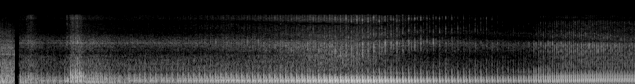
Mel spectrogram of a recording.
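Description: A 2005 Harley-Davidson Sportster 1200 Custom's air-cooled 1200cc V-twin is running through its chrome staggered dual exhaust. It is revved up slowly and eases back down once, then starts rising again near the end. A brief dropout and a short clatter come in the first second.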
